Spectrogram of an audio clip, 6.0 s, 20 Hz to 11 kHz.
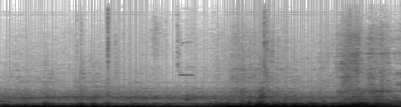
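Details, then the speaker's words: C6 Corvette under way after fixing stalling and hot-start faults by replacing old cables with new oversized ones: steady, deep drone rising smoothly with speed, no stumbles or cut-outs, charging 14.3 V on average. Running normally. "uh coming to a stop it won't stall got full power everything's running how it should so all right I got all my electrical Gremlins sorted out she running good no cut out or nothing now running 14.3 volts on average"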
